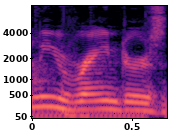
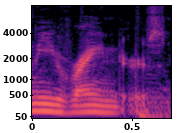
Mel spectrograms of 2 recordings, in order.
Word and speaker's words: Reijnders: With Reijnders now landing at Milan, Yunus Musah reportedly the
